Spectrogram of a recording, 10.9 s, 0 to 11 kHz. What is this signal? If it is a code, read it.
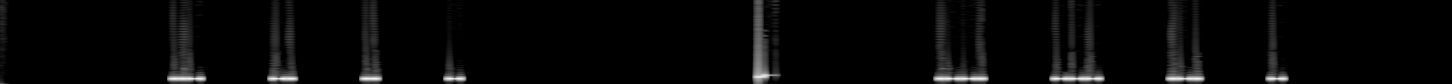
Morse code, heard as a keyed tone, about 40 wpm, spaced as for 14 wpm, 700 Hz. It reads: UNIT PORT
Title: 6x Character Spacing - Top 500 Words - 40wpm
